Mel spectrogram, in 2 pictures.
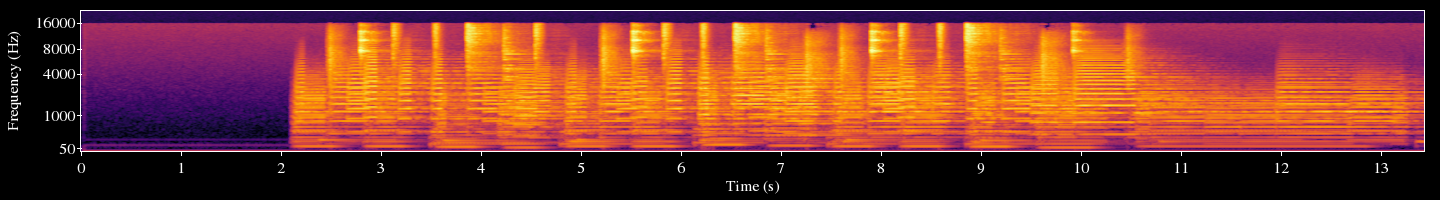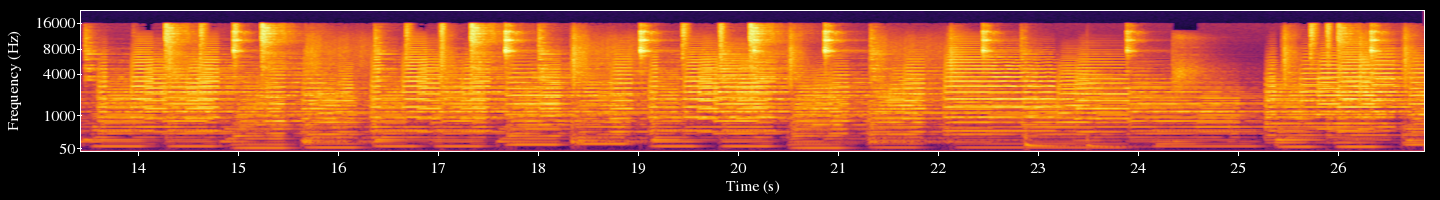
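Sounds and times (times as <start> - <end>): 
mini trumpet: 2.1 - 26.8.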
